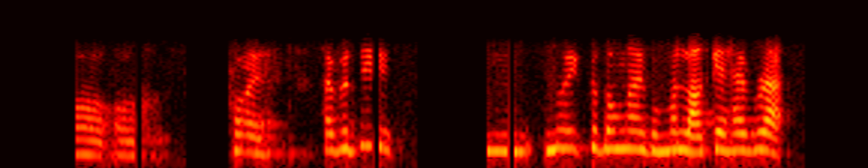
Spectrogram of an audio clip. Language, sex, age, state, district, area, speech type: Manipuri, female, 18-30, Manipur, Kangpokpi, urban, conversation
